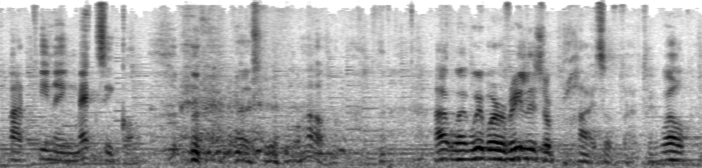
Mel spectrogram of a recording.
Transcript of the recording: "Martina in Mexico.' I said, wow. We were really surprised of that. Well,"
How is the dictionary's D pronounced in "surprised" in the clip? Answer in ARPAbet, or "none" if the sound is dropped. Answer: none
